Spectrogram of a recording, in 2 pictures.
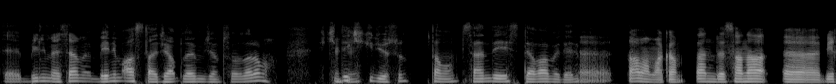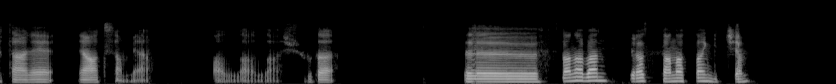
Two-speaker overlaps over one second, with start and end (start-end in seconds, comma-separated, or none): none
